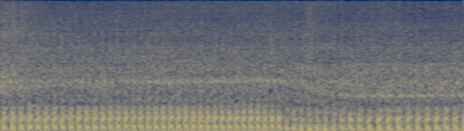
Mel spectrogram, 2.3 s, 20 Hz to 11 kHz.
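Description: Yamaha MT-15's single-cylinder engine running steadily at low road speed, heard from the rider's seat, easing off about one and a half seconds in.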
